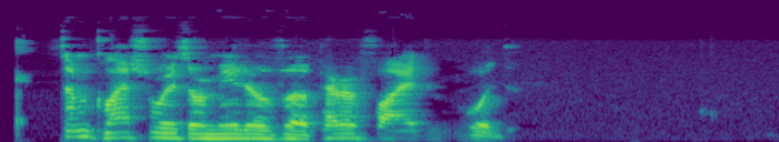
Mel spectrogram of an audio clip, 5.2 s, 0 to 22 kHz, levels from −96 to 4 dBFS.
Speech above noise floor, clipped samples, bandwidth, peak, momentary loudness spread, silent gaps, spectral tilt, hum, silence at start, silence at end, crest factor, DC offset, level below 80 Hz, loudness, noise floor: 52 dB; under 0.1%; 7.8 kHz; 0 dBFS; 9 LU; none; -4.5 dB/octave; none; 0.1 s; 1.85 s; 18 dB; under 0.1%; -54 dBFS; -15 LUFS; -68 dBFS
